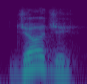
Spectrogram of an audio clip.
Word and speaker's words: judge: 이번 표현은 judge, judge, judge 라고 발음하시면 되겠고요. 이때 유의하실 점은 가운데 부분에 있는 알파벳 D가 이번 단어에서는 묵음이라서 발음이 되지 않습니다.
